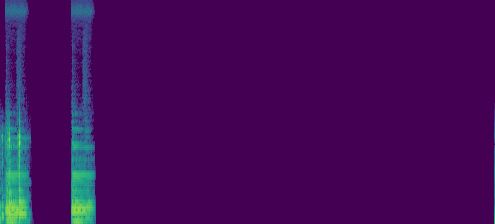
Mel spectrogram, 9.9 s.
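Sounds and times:
melody: 0.1 - 0.5, 1.5 - 1.9.

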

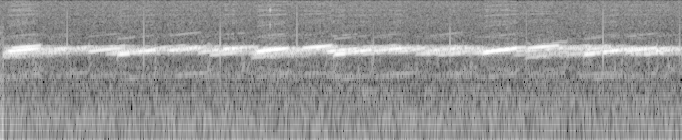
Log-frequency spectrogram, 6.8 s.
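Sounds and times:
chirping: 0.0 - 6.8.

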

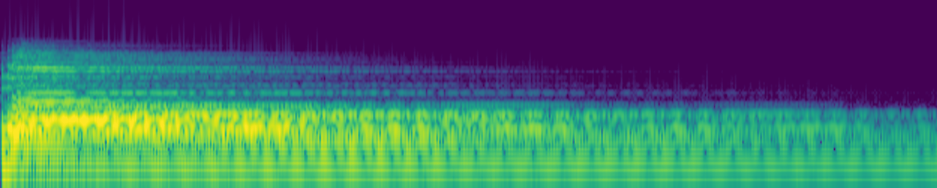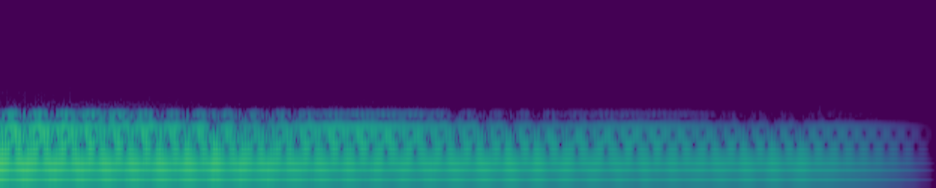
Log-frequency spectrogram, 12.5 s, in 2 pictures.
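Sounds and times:
Gretsch guitar A minor flat six chord: 0.0 - 8.1.

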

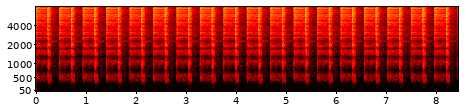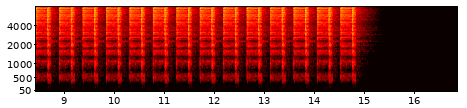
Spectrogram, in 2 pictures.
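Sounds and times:
hi-hat pattern at 128 BPM: 0.0 - 15.0.

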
